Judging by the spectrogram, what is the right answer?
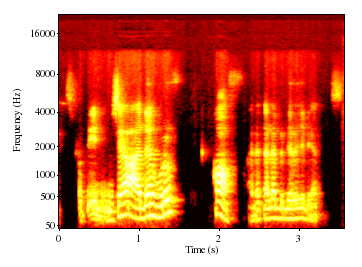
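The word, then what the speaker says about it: ق: Misalnya ada huruf qaf, ada tanda benderanya di atas. Maka dibacanya qaf. 6 harokat. Qaf. Qaf. Jadi bukan ko, tapi qaf.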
